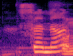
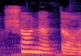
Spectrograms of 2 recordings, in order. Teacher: Bengali has the corresponding letters, but they are all pronounced the same, sha.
